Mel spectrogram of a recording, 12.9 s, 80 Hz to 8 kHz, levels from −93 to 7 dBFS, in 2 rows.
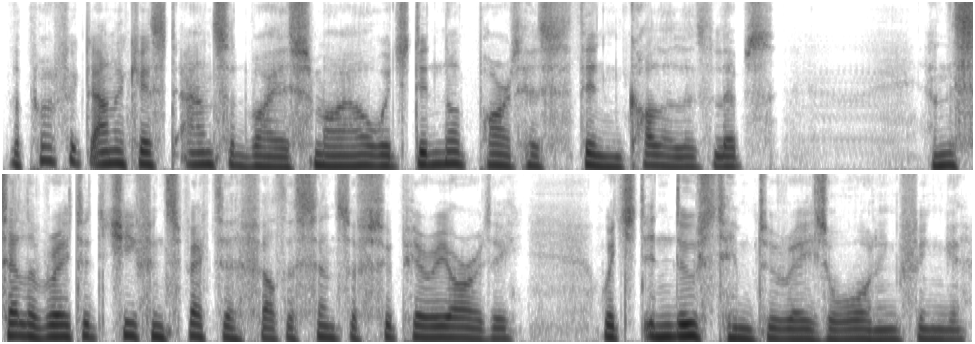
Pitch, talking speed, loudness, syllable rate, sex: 135 Hz, 155 wpm, -19 LUFS, 5.0 syllables/s, male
